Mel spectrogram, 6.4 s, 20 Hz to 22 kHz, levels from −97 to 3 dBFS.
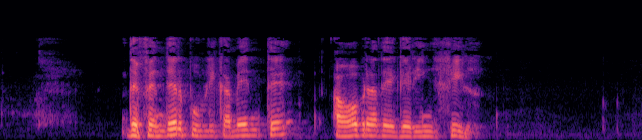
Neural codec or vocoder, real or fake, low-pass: none; real; 7.2 kHz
